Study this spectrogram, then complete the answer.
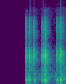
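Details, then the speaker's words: Tape recorder speaker tested with a battery across its lead and ground while checking a no-sound fault before amplifier board replacement: scratchy crackle bursts at each contact; speaker is good. "Okay so speaker நல்லாதான் இருக்கு"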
